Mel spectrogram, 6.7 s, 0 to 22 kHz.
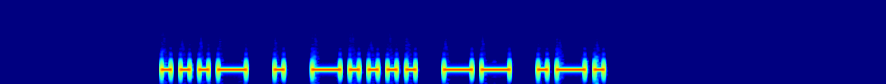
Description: Morse code, heard as a keyed tone, about 17 wpm, 700 Hz. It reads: VE6MR
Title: DXCC-100 Call Signs - 5 Characters - Repeated 3x - 17wpm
